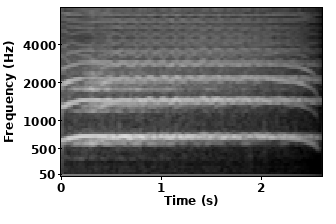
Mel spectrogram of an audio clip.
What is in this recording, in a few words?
antisocial vox; FL Studio; slayerx drumkit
